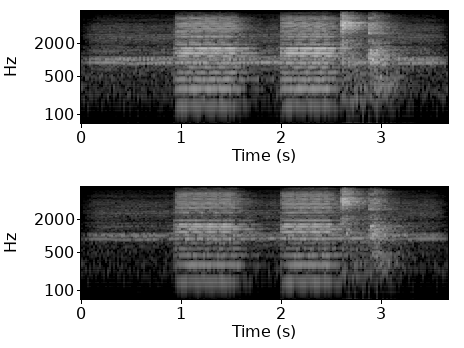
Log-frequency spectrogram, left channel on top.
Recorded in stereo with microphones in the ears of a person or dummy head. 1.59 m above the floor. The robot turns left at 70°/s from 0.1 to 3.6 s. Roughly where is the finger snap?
No finger snap in this recording.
